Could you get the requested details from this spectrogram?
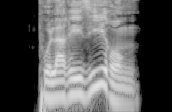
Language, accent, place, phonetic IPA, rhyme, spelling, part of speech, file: German, Germany, Berlin, [polaʁiˈziːʁʊŋ], -iːʁʊŋ, Polarisierung, noun, De-Polarisierung.ogg
- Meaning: polarization / polarisation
